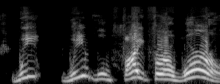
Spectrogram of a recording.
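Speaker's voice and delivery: very high, youthful rousing voice. Voicing a character addressing his people: higher, younger character voice. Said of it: "maybe I could make it uh, just a little higher, you know, so it's a little more young".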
